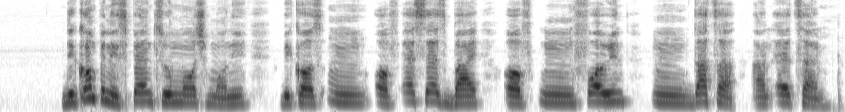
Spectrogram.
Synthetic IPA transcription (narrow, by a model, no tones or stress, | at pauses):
dikɔ̃mpanispɛ̃ntːumɔt͡ʃmɔni | bikɔs̩ɔfɛsɛs̬baɪ | ɔf̩fɔɹĩn̩ | data | ãnɛtʰãɪ̃m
